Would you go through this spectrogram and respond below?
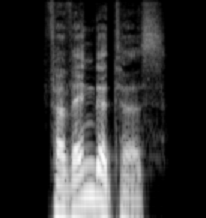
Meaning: strong/mixed nominative/accusative neuter singular of verwendet
- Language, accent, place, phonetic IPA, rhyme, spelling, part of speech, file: German, Germany, Berlin, [fɛɐ̯ˈvɛndətəs], -ɛndətəs, verwendetes, adjective, De-verwendetes.ogg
